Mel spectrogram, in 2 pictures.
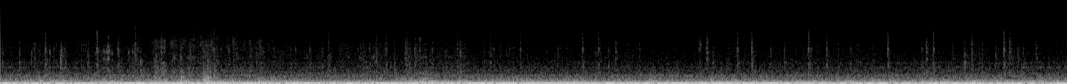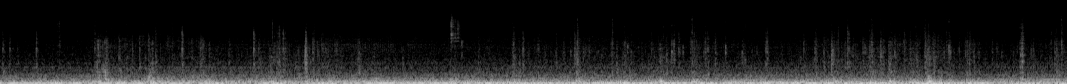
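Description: Tyres crunch and thump over snow with frequent knocks.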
